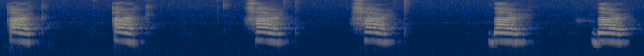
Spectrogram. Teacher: this is a long sound and its horizontal position is central and its vertical position is low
